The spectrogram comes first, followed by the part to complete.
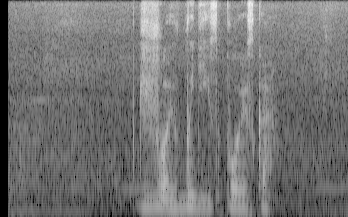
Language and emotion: Russian, angry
